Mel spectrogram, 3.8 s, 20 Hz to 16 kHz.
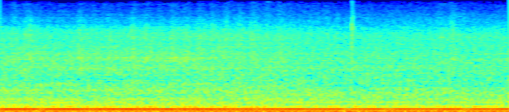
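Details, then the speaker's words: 1998 Ford Ranger 3.0 (swapped engine) with rough high idle, 1200 rpm vs commanded 800 with idle air solenoid fully closed; steady fast-idle drone, extra air still getting in; smoke test found no leak, PCV and computer swap didn't help. "so RPM is at 1200 and the desired as a nine well dropping on down to 8 800 now as desired we're still way above 1200 and something so we're we're 500 RPM above what the the uh computer is commanding and that is because the idle air solenoid is already closed all the way off and it's still pulling air"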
